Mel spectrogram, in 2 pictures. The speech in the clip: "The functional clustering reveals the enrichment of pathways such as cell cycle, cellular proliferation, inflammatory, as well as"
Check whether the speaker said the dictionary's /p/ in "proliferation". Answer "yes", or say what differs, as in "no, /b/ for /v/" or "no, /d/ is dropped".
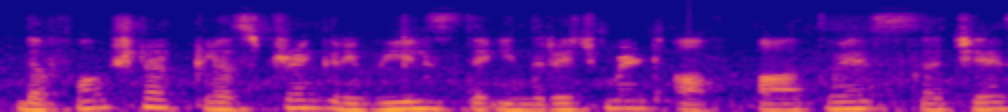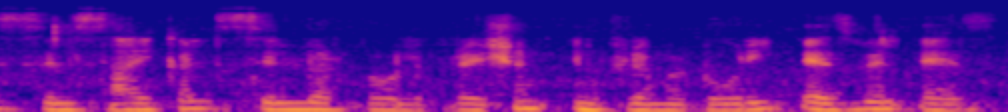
yes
